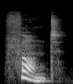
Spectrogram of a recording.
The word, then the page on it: font: British English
